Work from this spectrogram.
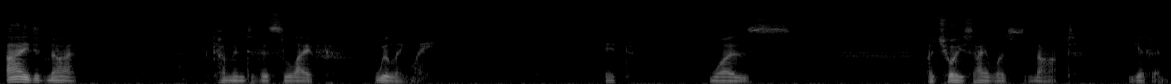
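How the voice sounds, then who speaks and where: A man playing a courteous, melancholy vampire in a roleplay audio drama, speaking formally and hesitantly with long pauses and a gravelly voice. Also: fairly even intonation, fairly bright tone, heavily acted. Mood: wistful, earnest. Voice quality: gravelly, creaky low voice. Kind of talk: scripted roleplay audio drama addressed to the listener.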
